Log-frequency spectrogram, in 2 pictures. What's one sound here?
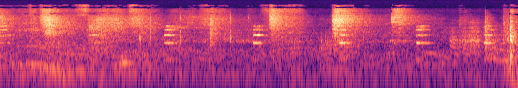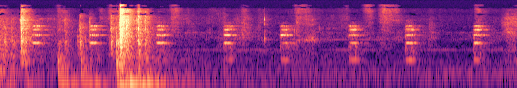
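A patient monitor beeps at a steady pace.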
